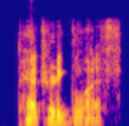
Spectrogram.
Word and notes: Petroglyph: American English

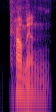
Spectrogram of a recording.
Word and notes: cumin: American English

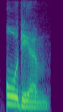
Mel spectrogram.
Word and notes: odium: Indian

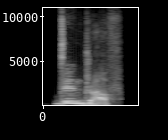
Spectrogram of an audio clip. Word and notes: dandruff: Indian

